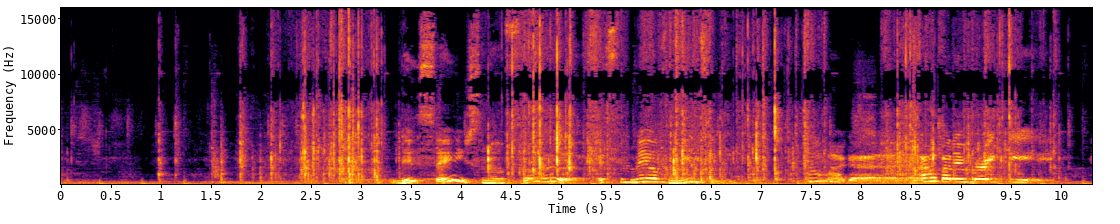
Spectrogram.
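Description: Paper packing wrap crinkling and rustling as it is pulled open and handled. A voice-like melody runs over it from about three seconds in to near the end.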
